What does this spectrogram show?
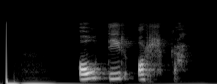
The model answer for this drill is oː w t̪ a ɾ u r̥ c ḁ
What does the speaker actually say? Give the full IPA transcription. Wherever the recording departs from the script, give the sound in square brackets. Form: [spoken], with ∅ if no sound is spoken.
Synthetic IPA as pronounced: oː w t̪ [i] ɾ [ɔ] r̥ [k] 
